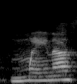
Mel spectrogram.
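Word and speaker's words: mynah: बघूया ओळखतोय का तुम्हाला कोणता पक्षी आहे हा मैना मैना बरोबर त्याला जे पण म्हणतात तर त्याला पृथ्वीराज काय म्हणला पृथ्वीराज पण म्हणतात काय म्हणतात जे जे हा पहा ज्याला मैनास नाव आहे मैना इंग्रजीमध्ये पण मैना म्हटलंय मराठीमध्ये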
